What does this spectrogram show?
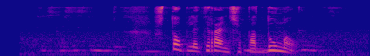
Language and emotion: Russian, angry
